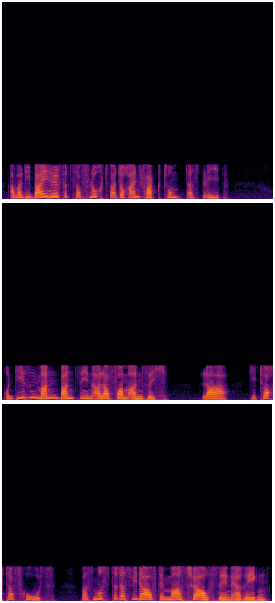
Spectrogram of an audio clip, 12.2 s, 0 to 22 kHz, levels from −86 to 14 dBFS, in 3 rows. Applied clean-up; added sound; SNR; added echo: none; none; none; none.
